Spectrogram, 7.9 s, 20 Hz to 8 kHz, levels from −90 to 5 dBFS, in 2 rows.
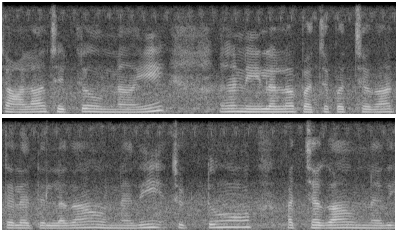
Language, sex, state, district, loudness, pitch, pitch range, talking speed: Telugu, female, Andhra Pradesh, Guntur, -18 LUFS, 195 Hz, 185-205 Hz, 105 wpm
